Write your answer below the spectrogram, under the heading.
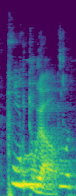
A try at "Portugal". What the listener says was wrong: Right? Not paw. It has to be up. Portugal.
